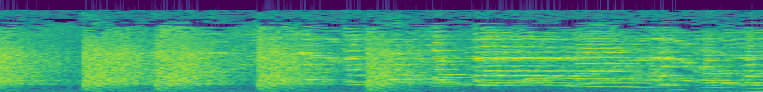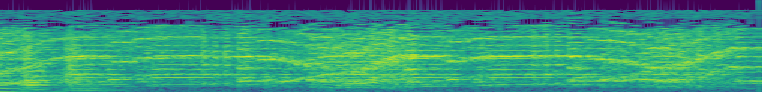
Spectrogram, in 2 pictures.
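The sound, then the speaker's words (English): Gunshots in an old Western gunfight: a few sharp cracks in the opening seconds, then a long stretch of whining, wavering tones that swoop up and down. “Drop those guns or we'll shoot. They're not doing it, Fred. Then start shooting.”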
